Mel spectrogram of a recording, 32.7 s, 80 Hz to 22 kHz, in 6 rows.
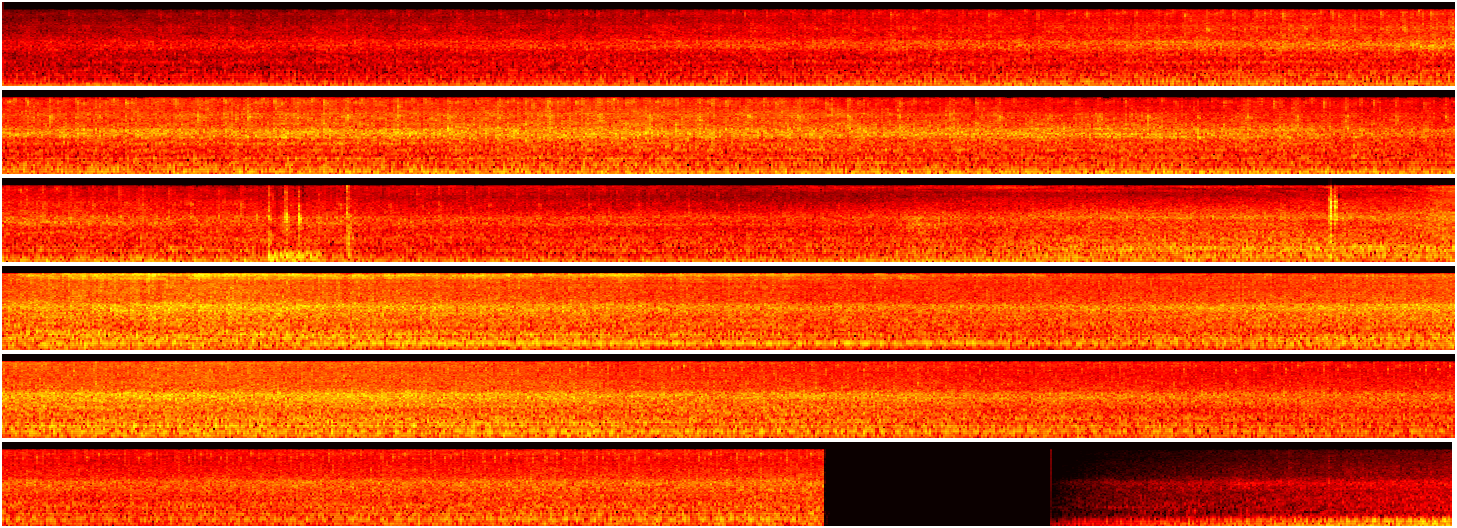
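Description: The 2012 Dodge Charger SRT8 Super Bee's 6.4-litre HEMI V8 running steadily under a constant low rumble. About halfway through, its pitch rises and then holds steady at the higher note. There is a single short knock shortly before.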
